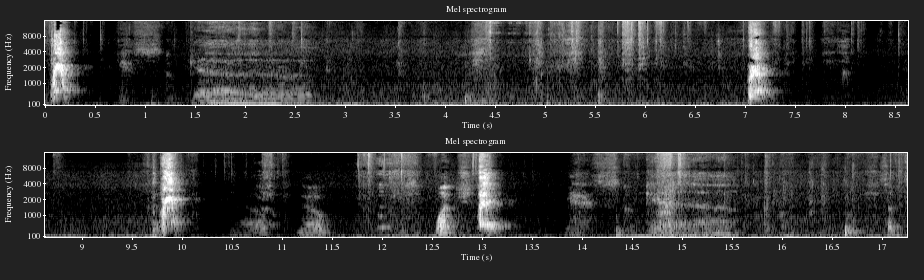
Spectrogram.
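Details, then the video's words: Female olde English bulldogge barking on command during a training session: short, loud single barks a few seconds apart, between a person's spoken commands such as "watch" and praise. "Bark on command training with my olde english bulldogge"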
